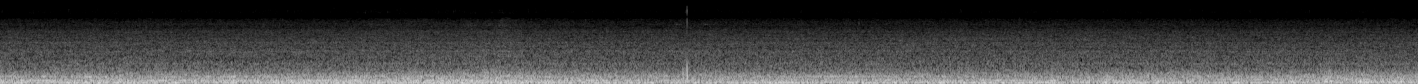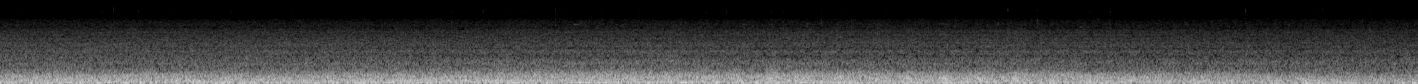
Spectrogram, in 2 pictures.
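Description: Freight train running past with a steady low rumble, an engine drone fading out about two-thirds of the way through.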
